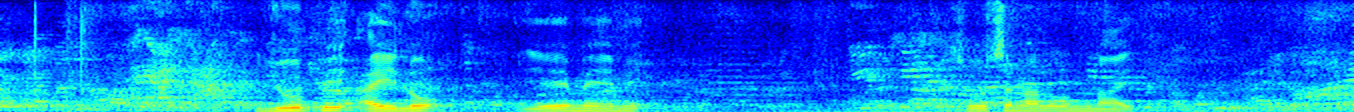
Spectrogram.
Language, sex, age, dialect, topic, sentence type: Telugu, male, 18-24, Telangana, banking, question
